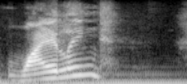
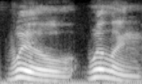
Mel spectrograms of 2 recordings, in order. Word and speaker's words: willing: Next is the word willing instead of whiling. It's willing, short I.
